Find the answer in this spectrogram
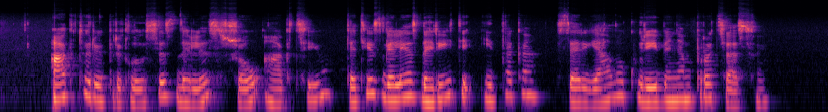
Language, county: Lithuanian, Vilnius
